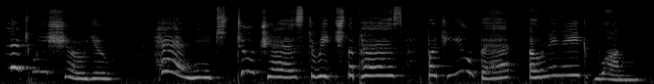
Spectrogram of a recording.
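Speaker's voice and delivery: very high, small helpful voice; very high wise little beetle; tiny Beetle. Acted. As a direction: speak up from the ground, squeaky. Beetle explains fairness.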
